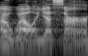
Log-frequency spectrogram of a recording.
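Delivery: dry delivery. Replying over the radio to a man screaming for a chopper, dry. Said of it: "Parker said dryly".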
